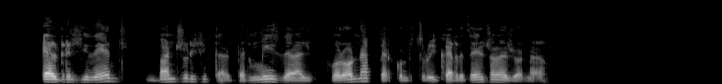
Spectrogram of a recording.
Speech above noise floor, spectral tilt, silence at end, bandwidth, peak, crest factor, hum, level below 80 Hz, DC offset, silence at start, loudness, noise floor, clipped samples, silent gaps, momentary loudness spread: 61 dB; -6.5 dB/octave; 1.8 s; 9.6 kHz; -4 dBFS; 24 dB; none; -78 dBFS; under 0.1%; 0.45 s; -27 LUFS; -88 dBFS; under 0.1%; none; 15 LU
